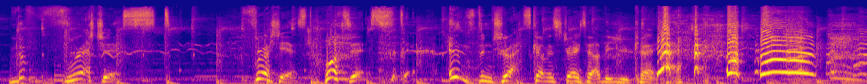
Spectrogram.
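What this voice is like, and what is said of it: Radio DJ host voice. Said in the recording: “can you do your radio voice? ... That's what DJ hosts, radio hosts do”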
